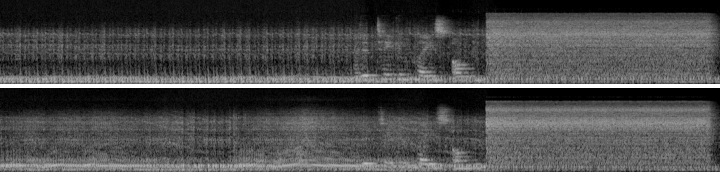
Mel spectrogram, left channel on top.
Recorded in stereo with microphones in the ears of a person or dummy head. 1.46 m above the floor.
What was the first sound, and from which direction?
A woman speaking, 70° left (ahead or behind).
